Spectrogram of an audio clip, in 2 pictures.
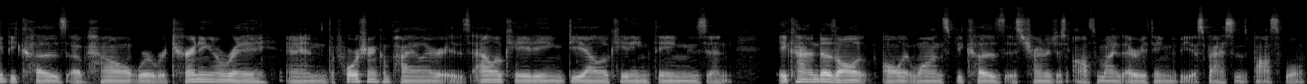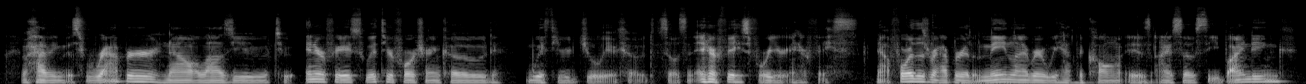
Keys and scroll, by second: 21.7-22.2 typing.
